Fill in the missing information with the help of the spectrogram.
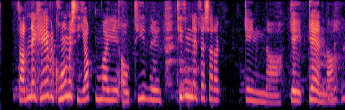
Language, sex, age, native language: Icelandic, female, 60-69, Icelandic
